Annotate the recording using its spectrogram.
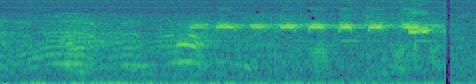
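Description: A referee's whistle blown shrilly in a rapid series of short pulses, about seven a second, starting about a second in and ending on a short lower note. Players' voices are heard before it.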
